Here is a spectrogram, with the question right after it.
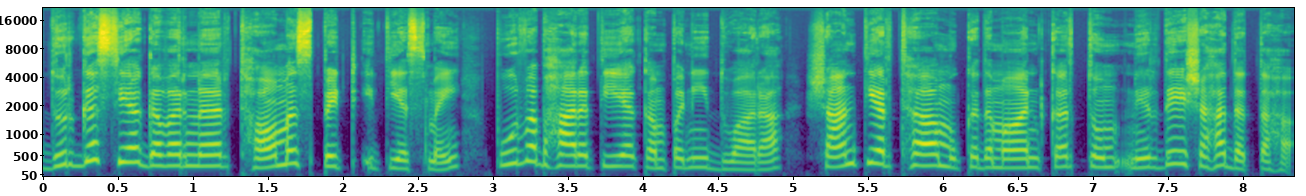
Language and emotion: Sanskrit, neutral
